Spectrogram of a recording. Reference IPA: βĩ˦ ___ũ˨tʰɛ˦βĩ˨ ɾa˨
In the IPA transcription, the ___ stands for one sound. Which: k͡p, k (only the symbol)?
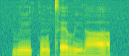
k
